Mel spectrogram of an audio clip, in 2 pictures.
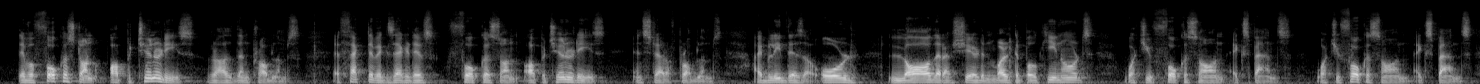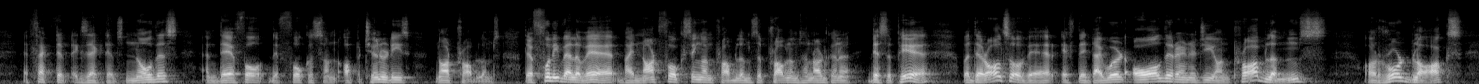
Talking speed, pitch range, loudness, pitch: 160 wpm, 85-105 Hz, -18 LUFS, 95 Hz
